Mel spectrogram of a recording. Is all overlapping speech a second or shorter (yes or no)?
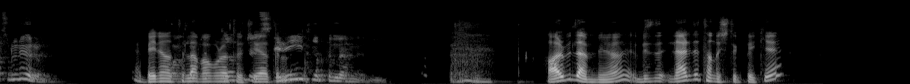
no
